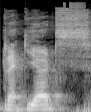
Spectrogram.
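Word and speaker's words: tracheids: इसका प्रोनाउंसिएशन ट्रैकियाड्स है.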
